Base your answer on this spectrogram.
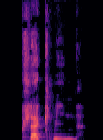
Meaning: persimmon (fruit)
- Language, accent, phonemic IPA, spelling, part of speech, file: French, France, /plak.min/, plaquemine, noun, LL-Q150 (fra)-plaquemine.wav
